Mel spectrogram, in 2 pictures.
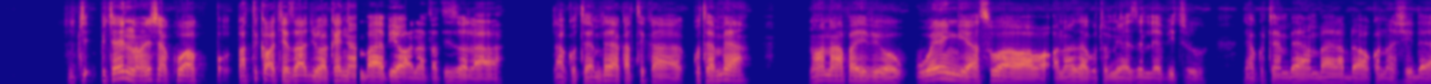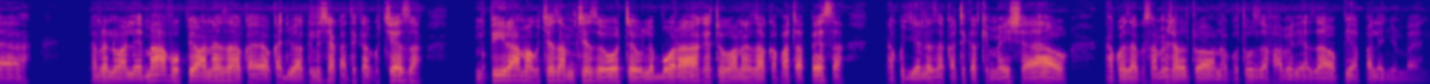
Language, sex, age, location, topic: Swahili, male, 18-24, Nakuru, education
